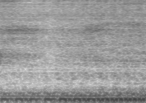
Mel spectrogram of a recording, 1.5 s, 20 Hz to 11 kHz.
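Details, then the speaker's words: 2007 Cadillac Escalade EXT 6.2L V8, just started after about 2 years parked; deep, steady rumble running evenly with a slight rev; the engine fired and runs fine. "Yeah, it's just sitting here idling as pretty as you please."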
